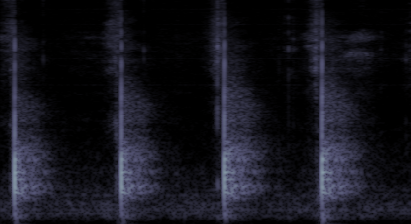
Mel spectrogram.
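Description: A Kyoku knife push-cuts through mushroom on a cutting board in four evenly spaced cuts, each a crisp thud on the board followed by a brief soft slicing rasp, close and fairly quiet.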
